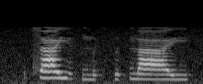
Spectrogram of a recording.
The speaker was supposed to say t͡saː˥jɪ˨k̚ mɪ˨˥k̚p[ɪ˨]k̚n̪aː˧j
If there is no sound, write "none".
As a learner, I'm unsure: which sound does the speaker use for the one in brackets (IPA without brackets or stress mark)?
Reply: ɪ˨˥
